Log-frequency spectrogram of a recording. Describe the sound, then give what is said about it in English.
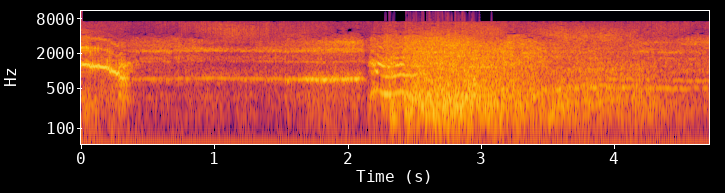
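A wavering, horn-like tone sustains for about two seconds, then a black shape with headlights, speeding down the road, smashes into Frederick Butler's car in a sudden loud crash of smashing metal that erupts into a roaring, noisy rumble and slowly fades. No one speaks. “That ugly black shape, it smashed Butler's car to bits as though it were an eggshell.”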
